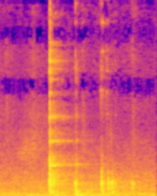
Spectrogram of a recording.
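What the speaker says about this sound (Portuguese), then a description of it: "Primeiro eu bato os ovos." Eggs are beaten by hand in a bowl for a marbled cake, giving a few sharp, close clinks of utensil against the bowl, irregular and separated by short quiet gaps.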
